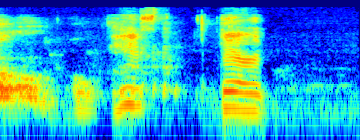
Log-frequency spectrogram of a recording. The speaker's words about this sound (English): Marley barking isn't an issue. Marley barking is a good thing. Keep going.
